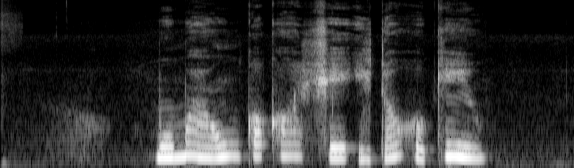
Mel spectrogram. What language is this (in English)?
Yoruba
